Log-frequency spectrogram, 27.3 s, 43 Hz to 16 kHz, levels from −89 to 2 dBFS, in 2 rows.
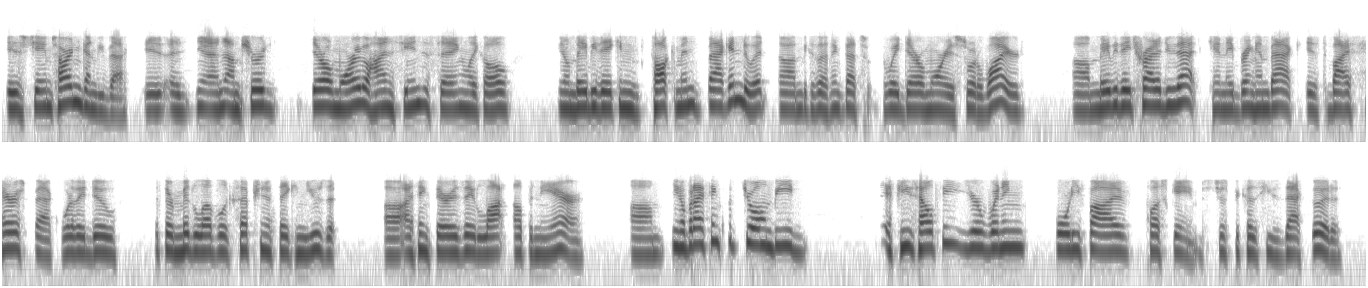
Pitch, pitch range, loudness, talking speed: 180 Hz, 170-195 Hz, -31 LUFS, 235 wpm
